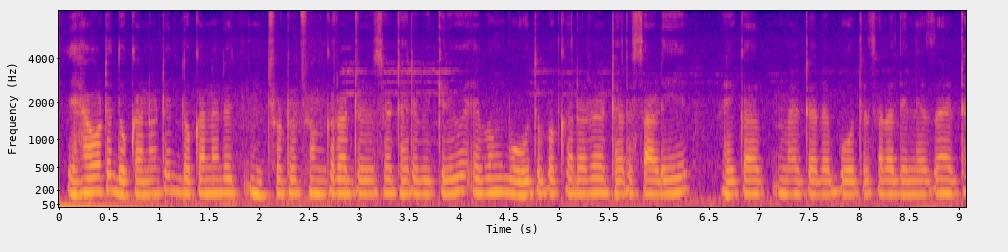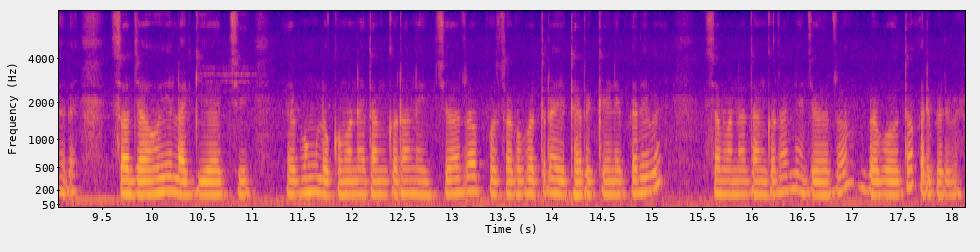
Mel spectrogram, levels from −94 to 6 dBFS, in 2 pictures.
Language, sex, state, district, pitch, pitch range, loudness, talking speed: Odia, male, Odisha, Khordha, 160 Hz, 155-170 Hz, -19 LUFS, 105 wpm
